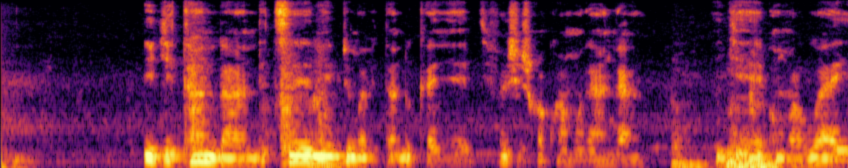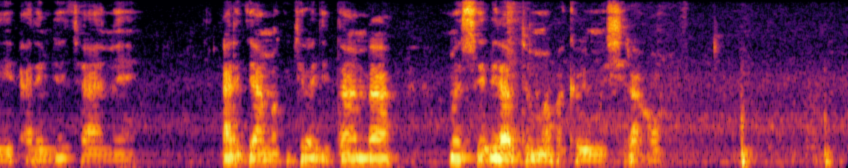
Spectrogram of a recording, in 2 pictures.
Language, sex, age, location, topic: Kinyarwanda, male, 18-24, Nyagatare, health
